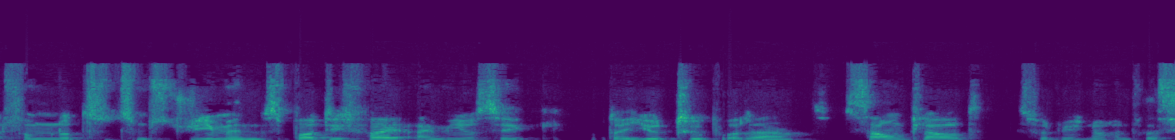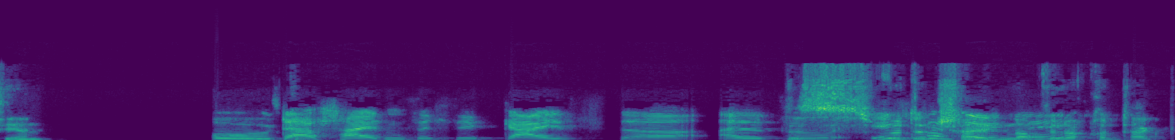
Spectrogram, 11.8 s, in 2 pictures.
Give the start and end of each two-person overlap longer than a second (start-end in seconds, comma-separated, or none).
9.8-11.2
